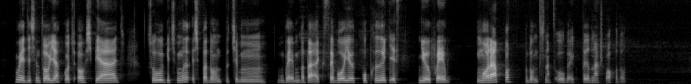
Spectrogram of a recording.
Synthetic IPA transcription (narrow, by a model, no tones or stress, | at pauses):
wedʲɨt͡ʃnt͡sojap̚koʔt͡ʃoʃpjadʲ | t͡suɡʲɨt͡ʃmɨʔʂphad̪unt̪ɨt͡ʃ | wembad̪a̰kʲsebojɨkuphɨdʲes | jɨhweʔ | moɾapɨ | had̪unt̪ɨ̥t͡ʃnakt͡suɡɨʔkt̪ɨnakʂpo̰had̪ṵn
